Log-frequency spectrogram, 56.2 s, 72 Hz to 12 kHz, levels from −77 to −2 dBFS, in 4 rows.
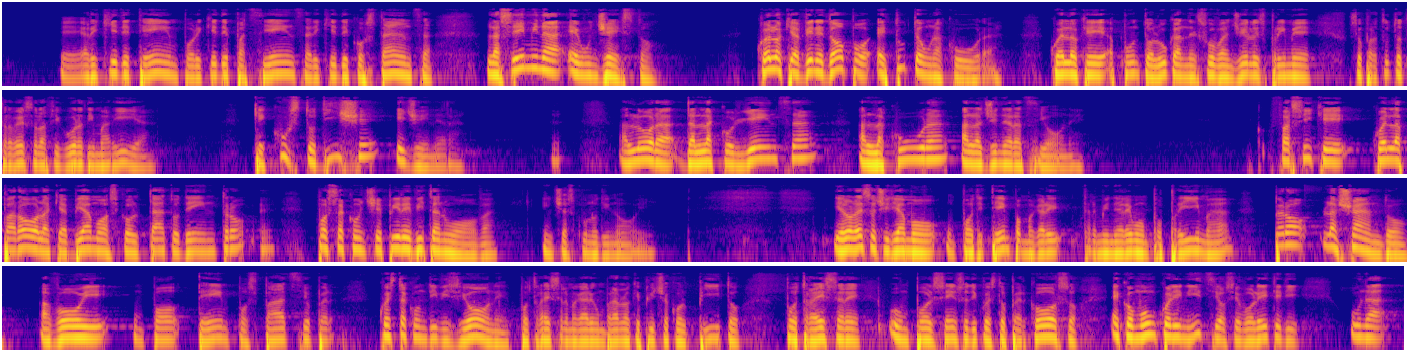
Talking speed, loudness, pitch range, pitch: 120 wpm, -18 LUFS, 125-155 Hz, 135 Hz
